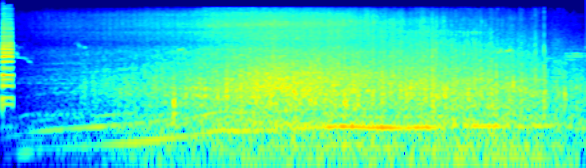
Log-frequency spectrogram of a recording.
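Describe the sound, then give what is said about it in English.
A car drives away carrying Aunt Kitty, Esmeralda and Fifi: its engine drones steadily, the low hum shifting in pitch under a broad rushing, wind-like noise that swells and then eases slightly at the end. No one speaks. “There goes Aunt Kitty, Esmeralda, and Fifi now.”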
